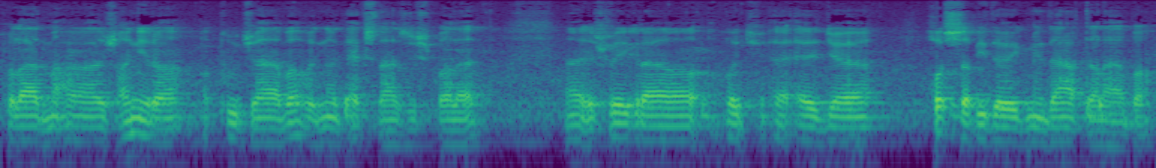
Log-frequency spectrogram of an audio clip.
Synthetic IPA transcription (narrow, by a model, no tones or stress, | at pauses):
kolaːd̪maɦːʒɒɲːiɾɒːpud͡ʒaːbɒɦo̞ɟnɒɟɛkst̪aːziʒbɒlɛt̪ː | eːʃʋeːɡrɛho̞ɟɛɟ | ho̞sːɒbːid̪øːiɡmint̪aːlt̪ɒla̰ːbɒ̰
